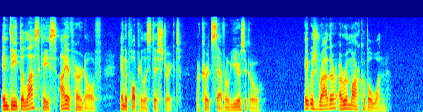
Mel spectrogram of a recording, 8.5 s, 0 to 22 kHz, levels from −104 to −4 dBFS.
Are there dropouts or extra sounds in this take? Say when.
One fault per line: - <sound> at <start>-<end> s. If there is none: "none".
none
